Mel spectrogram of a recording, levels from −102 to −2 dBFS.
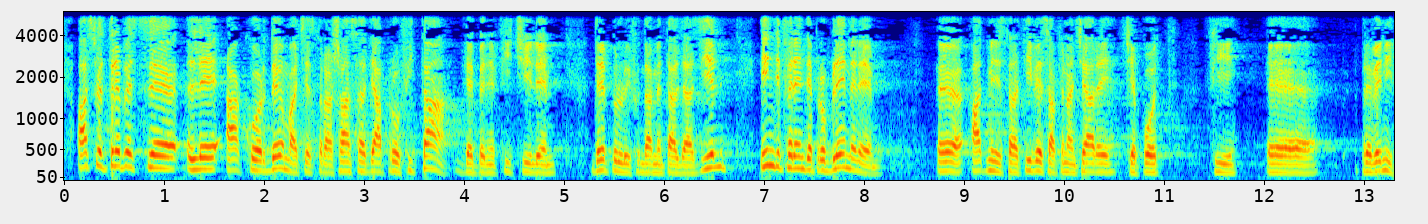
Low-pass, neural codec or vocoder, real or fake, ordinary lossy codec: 5.4 kHz; none; real; none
